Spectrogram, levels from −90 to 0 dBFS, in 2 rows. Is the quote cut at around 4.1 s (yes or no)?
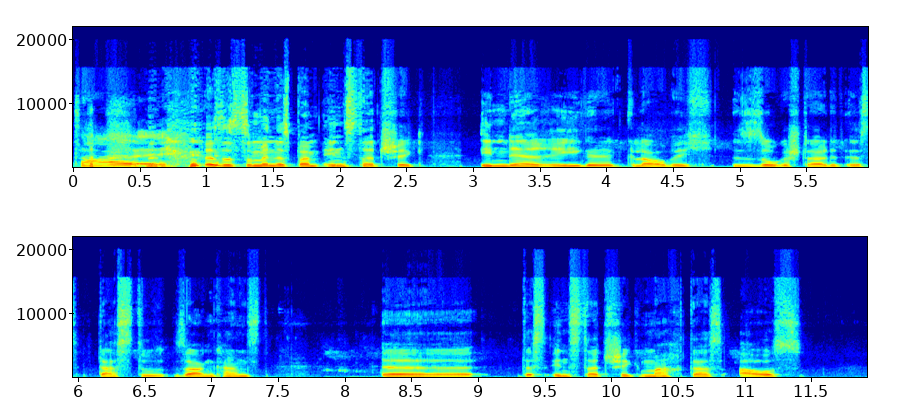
no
